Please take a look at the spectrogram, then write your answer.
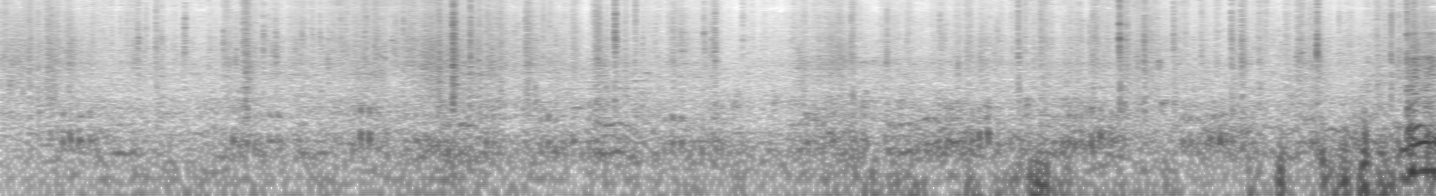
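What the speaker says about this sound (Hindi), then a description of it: "दो तीन कबूतर ज़रा पकड़ के लोगों को शो करवाएं।" Pigeons coo faintly on a rooftop loft in Lahore, a soft steady murmur of birds under a wash of outdoor background noise, with occasional wing and rustling sounds.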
